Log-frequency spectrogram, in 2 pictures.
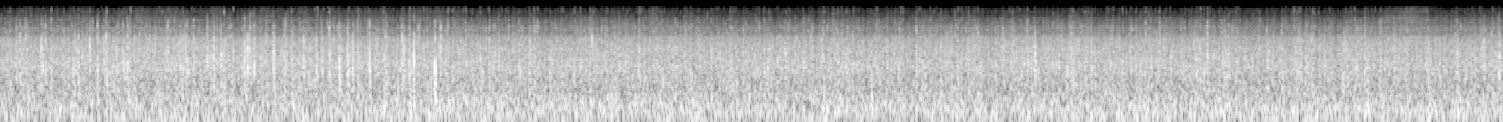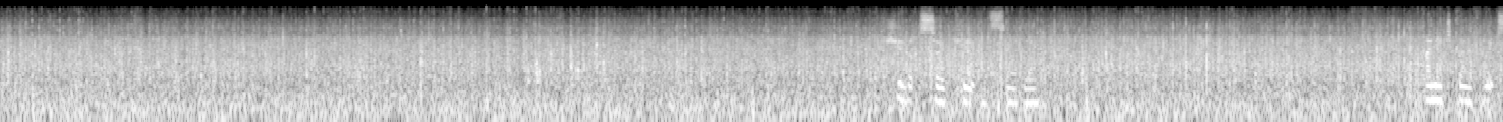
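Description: Steady rain falling on a tarp shelter overhead, an even patter throughout.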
